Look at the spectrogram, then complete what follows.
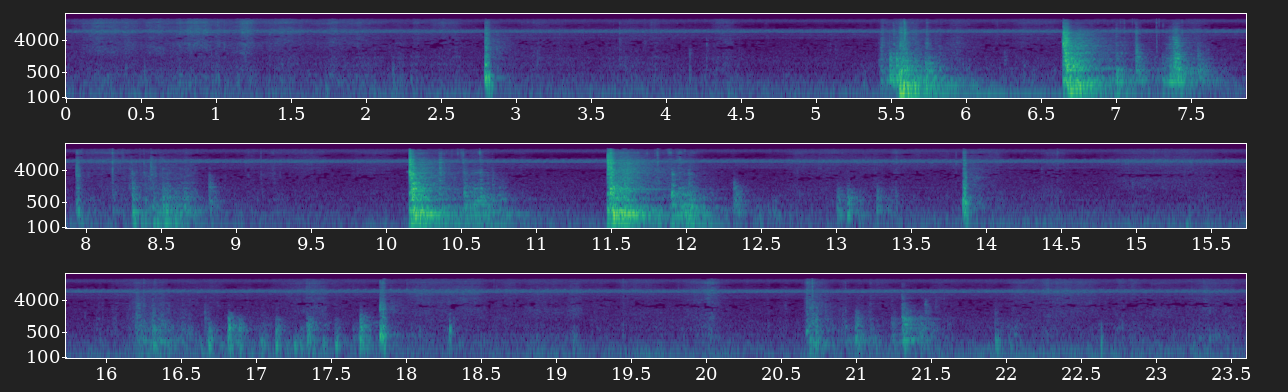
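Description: Heavy oil palm fruit bunches thudding into a steel tractor trailer as they are heaved in on a spiked pole: four loud thuds between about five and twelve seconds in, then lighter knocks. A steady high insect drone runs underneath.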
